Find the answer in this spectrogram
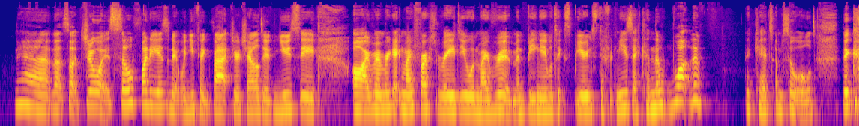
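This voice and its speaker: A woman speaks at a medium pitch and a very fast pace, with a bright, sharp tone. Her pitch varies in an ordinary way, and the recording is very clean with a silent background. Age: 30s. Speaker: podcast host, harpist. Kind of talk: podcast interview.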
